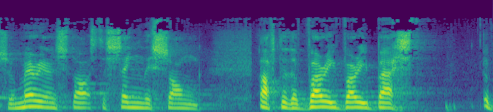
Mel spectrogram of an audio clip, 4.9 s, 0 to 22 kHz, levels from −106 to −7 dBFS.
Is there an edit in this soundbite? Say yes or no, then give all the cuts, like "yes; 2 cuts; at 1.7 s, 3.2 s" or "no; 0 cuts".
yes; 1 cut; at 2.5 s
